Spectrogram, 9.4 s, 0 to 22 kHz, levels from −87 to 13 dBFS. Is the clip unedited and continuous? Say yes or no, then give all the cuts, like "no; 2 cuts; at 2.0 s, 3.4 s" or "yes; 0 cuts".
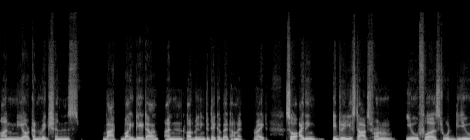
yes; 0 cuts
